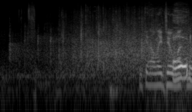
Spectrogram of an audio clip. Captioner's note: attendees clapping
